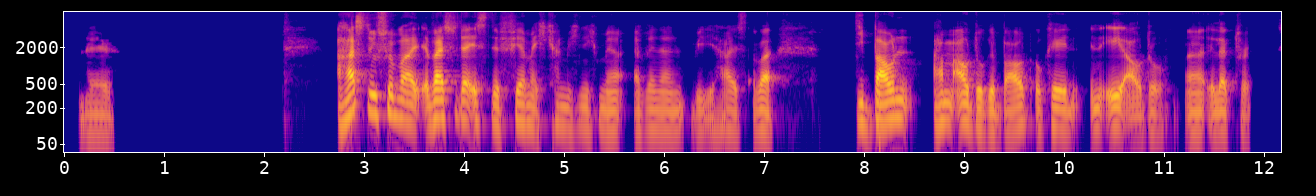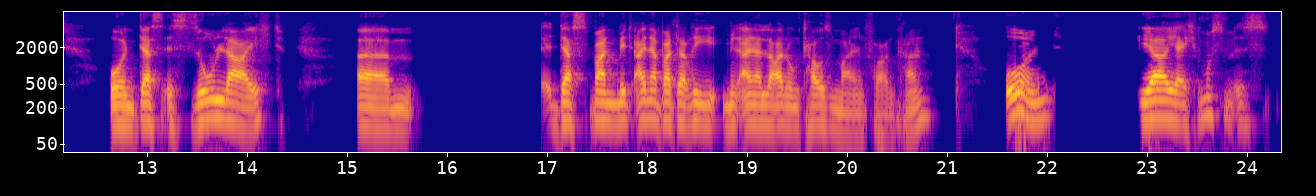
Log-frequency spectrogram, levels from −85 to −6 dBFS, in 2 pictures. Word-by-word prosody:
Ne. 80 0 -11 2.3
Hast - - +5
du 170 - +3
schon 160 -2 -1
mal 135 - +3
weißt 135 0 +5
du, - - -14
da 130 - +4
ist 130 - -1
'ne 110 - -1
Firma, 115 -1 -4
ich - - -11
kann 110 -1 -11
mich 100 -1 -13
nicht 100 -1 -12
mehr 95 -1 -7
erinnern, 95 -1 -9
wie - - -12
die - - -12
heißt, - - -9
aber - - 0 0.8
die 120 - -4
bauen 125 +7 +6 0.2
haben 120 +2 -2
'n - - -6
Auto - - +2
gebaut, - - -2
okay, 100 -3 -2
'n - - -5
E-Auto, - - -2
äh, 90 0 -6
Electric. - - -5 0.7
Und 110 0 0
das 120 -1 +3
ist 105 0 -8
so 125 +6 0
leicht, 120 -7 +2 0.7
ähm 100 -3 0 1.3
dass 120 +2 0
man 125 -2 +3
mit 125 0 -2
einer 130 0 +2
Batterie, 120 -2 0
mit 110 +2 -6
einer 115 0 +2
Ladung 110 -2 0
1.000 105 -1 -4
Meilen 85 -2 -9
fahren 80 0 -12
kann. 110 +11 -11 0.7
Und 130 +2 +1 0.8
ja, 135 +2 +7
ja, 130 -3 +2
ich 110 - -11
muss 150 +2 -11
es 110 -1 -15
110 Hz, 140 wpm, -23 LUFS, 100-125 Hz, 2.3 s, ja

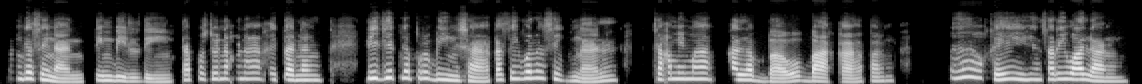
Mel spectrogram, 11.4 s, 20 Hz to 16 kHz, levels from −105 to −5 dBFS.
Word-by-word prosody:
Pangasinan, 195 - +1
team 200 -1 +1
building. 155 -6 -3
Tapos 220 +3 -3
dun 260 +2 -2
ako 270 - -23
nakakita 250 -4 0
ng, 210 0 +1 0.5
legit 290 +2 +3
na 300 -2 +1
probinsya 205 - 0
kasi 225 +4 +1
walang 285 +2 +2
signal. 180 - -3 0.4
'Tsaka 245 +2 +1
may 260 0 +1
mga 260 -1 +2 0.2
kalabaw, 170 -9 +2
baka 150 -4 +1
parang, 180 +1 -6 0.6
ah, 320 +1 0
okey 240 -2 +1
yung 235 - -3
sariwa 240 +1 +4
lang. 160 -4 +1
220 Hz, 130 wpm, -22 LUFS, 165-260 Hz, 0.6 s, sariwa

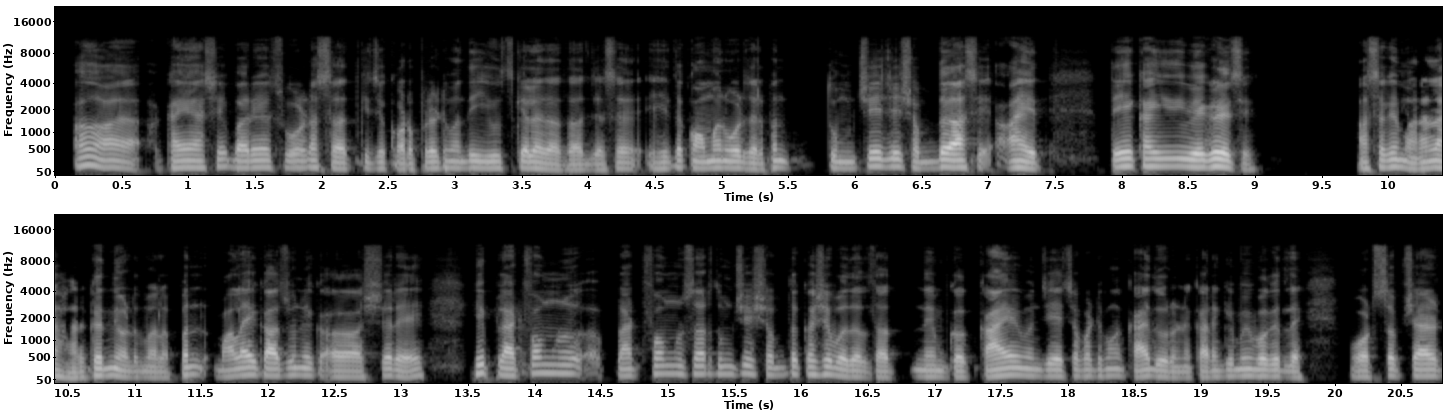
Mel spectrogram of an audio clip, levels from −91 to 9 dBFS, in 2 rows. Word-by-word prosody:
अ, - - -4
आ, 130 -8 +1
आ, - - -9 0.2
काही 120 +1 +1
असे 125 +3 -2
बरेच 125 0 +1
वर्ड 120 - -2
असतात 110 -4 0
की 110 - -6
जे 110 - -5
कॉर्पोरेटमध्ये 115 +3 -2
यूज 115 0 -3
केले 115 -2 +3
जातात. 90 -2 -1
जसं 100 +4 -4
हे 105 +1 -6
तर 125 - +1
कॉमन 120 +1 +1
वर्ड 120 -2 +2
झालं. 100 -2 -1
पण 125 - -1 0.3
तुमचे 115 +5 0
जे 140 +1 0
शब्द 110 +1 0
असे 130 -1 +7
आहेत, 120 -3 +2 0.6
ते 140 +2 +6
काही 145 0 +2
वेगळेच 130 -4 +8
आहेत. 95 0 -9 0.8
असं 110 +3 -1
काही 135 +1 +2
म्हणायला 115 +2 +2
हरकत 95 +6 0
नाही 125 -1 +1
वाटत 100 -2 -3
मला. 95 0 -4
पण 140 0 0 0.2
मला 115 +5 +2
एक 135 -1 +1
अजून 130 +2 +3
एक 125 - -4
अ, - - -5 0.2
आश्चर्य 100 +3 -2
आहे. 120 - -1 0.4
हे 165 - +3
प्लॅटफॉर्म 165 +6 +1
अ, 155 -1 -5
प्लॅटफॉर्मनुसार 150 +5 -3
तुमचे 150 +1 -5
शब्द 135 +1 -4
कसे 145 0 0
बदलतात? 100 -3 0 0.3
नेमकं 100 -2 -1
काय, 120 +5 +5
म्हणजे 115 -2 -3
याच्या 115 0 -1
पाठीमागं 115 +1 -5
काय 105 +2 +2
धोरण 105 -4 -1
आहे? 95 - -7
कारण 105 +1 -1
की 115 - -5
मी - - +1
बघितलंय, 105 -4 0 0.4
WhatsApp 105 +2 -2
चॅट 115 -1 +4
120 Hz, 195 wpm, -23 LUFS, 110-130 Hz, 0.8 s, वेगळेच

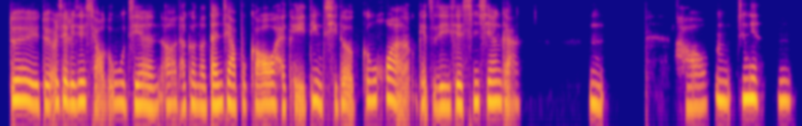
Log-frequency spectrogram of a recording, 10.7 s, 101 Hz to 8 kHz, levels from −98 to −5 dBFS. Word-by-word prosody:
对 250 -3 +5
对， 215 0 0
而 220 - 0
且 240 +1 +4
这 220 -1 +2
些 235 +2 +3
小 - - -4
的 - - -8
物 225 0 -2
件， 205 -2 +1
呃， 215 +1 -4
它 205 0 -5
可 220 0 -2
能 200 -1 -2
单 210 +2 +4
价 225 -2 +3
不 215 +1 -8
高， 110 - +1
还 200 - -2
可 200 - -6
以 - - -2
定 245 +1 0
期 210 - -4
地 105 -2 -1
更 245 0 -1
换， 255 -2 +1
给 230 0 -2
自 - - -8
己 200 0 +1
一 - - -1
些 215 +2 +2
新 230 +3 -1
鲜 235 0 +2
感。 220 -1 -5 0.9
嗯。 220 -1 -1 0.9
好， 200 +1 -7
嗯， 245 -2 +1
今 265 +1 +5
天 260 -2 +6 0.2
嗯。 245 -1 -2
220 Hz, 225 characters per minute, -24 LUFS, 205-235 Hz, 0.9 s, 天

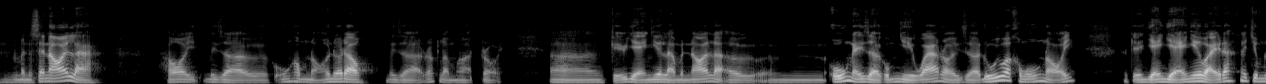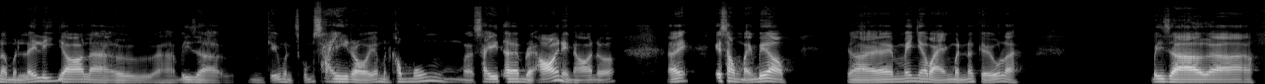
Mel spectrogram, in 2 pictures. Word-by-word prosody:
mình 105 0 -9
sẽ 140 - -3
nói 140 +5 +3
là 100 - -1 0.7
"Thôi 110 0 -4
bây 115 -1 -11
giờ 95 -2 -6
uống 120 +2 -11
hông 120 -5 -7
nổi 105 +4 -7
nữa 130 0 0
đâu, 110 -4 +3 0.2
bây 110 -1 -12
giờ 100 -3 -8
rất 120 +3 -12
là 100 - -8
mệt 95 -1 -12
rồi," - - -12 0.5
ờ, 105 -2 -7 0.3
kiểu 105 +3 -4
dạng 105 -2 0
như 115 +1 0
là, 105 -2 -1
mình 100 0 -6
nói 115 +5 0
là 130 - 0
"ừ, 100 -1 -7
ừ, 100 - -13 0.5
uống 135 +7 +3
nãy 125 -9 +1
giờ 100 -5 +3
cũng 110 +6 -4
nhiều 105 -4 -1
quá 115 +5 +3
rồi, 105 -8 -3
giờ 100 -1 -4
đuối 135 +8 +2
quá 185 -1 +4
không 130 -7 -5
uống 135 +6 -3
nổi," 120 +6 -2 0.6
kiểu, 110 0 -3
dạng 115 +2 +3
dạng 110 -1 +4
như 145 +2 +5
vậy - - +5
đó. 150 - +2
Nói 165 - -3
chung 150 -3 -3
là 125 - 0
mình 105 -2 -4
lấy 115 +6 +1
lý 155 0 -2
do 120 -5 +4
là, 105 -3 0
ừ, 100 0 -6
à, 95 0 -12
bây 110 +2 -5
giờ, 100 -4 -4 0.3
ừm, 105 -2 -19
kiểu, 100 +3 -6
mình 120 -3 -8
cũng 110 +3 -13
say 130 -1 0
rồi 105 -4 +2
á, - - -3
mình 125 -3 -8
không 130 +1 -5
muốn 155 +3 -5 0.2
mà 100 -1 -7
say 125 +4 +1
thêm 130 -1 +4
rồi 105 -2 0
ói - - +7
này - - 0
nọ 100 +1 -2
nữa. 100 -1 -6 0.5
Đấy, 145 - +3 0.3
cái 160 - +4
xong 135 -5 +3
bạn 105 +5 0
biết 145 - +6
hông? - - +5 0.6
Trời 105 -1 +2
ơi, 115 +2 +3
mấy 135 +4 -1
nhỏ 135 -3 0
bạn 105 -1 +2
mình 110 -1 -2
nó, 130 - -2
kiểu 100 - +1
là - - -1 1.3
"Bây 130 - +1
giờ, 115 -2 +8
ờ, 115 0 +2
110 Hz, 225 wpm, -22 LUFS, 105-130 Hz, 1.3 s, giờ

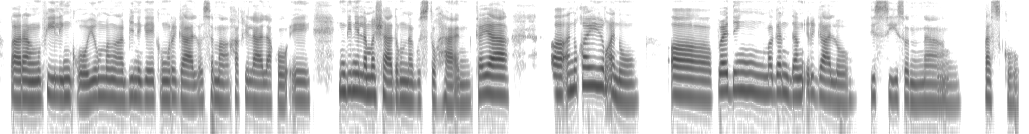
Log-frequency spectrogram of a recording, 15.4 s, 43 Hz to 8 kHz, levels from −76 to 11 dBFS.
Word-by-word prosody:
parang 170 -1 +3
feeling 185 -2 0
ko 150 -2 0
'yung 180 +2 0
mga 175 -2 0
binigay 175 -1 -1
kong 170 -1 -2
regalo 155 -3 -1
sa 175 - -5
mga 155 -2 -3
kakilala 160 -2 -2
ko 145 -1 -3
eh, 165 -1 -4 0.5
hindi 225 0 +1
nila 220 -3 +4
masyadong 170 -4 +2
nagustuhan. 150 -2 -3
Kaya, 200 -1 +6 0.7
ah, 205 -1 +6
ano 250 +3 +2
kaya 290 -1 +4
'yung - - 0
ano, 160 -5 -1 0.5
ah, 185 -4 +4
puwedeng 230 -1 +1
magandang 205 -2 0
iregalo 165 -5 -3 0.3
this 190 - -4
season 165 -4 -5
ng 150 -1 -7 0.3
Pasko? 145 -5 -6
175 Hz, 120 wpm, -24 LUFS, 160-200 Hz, 0.7 s, Kaya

